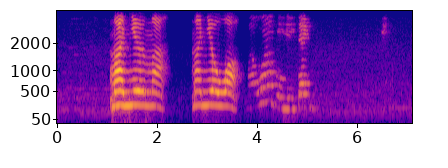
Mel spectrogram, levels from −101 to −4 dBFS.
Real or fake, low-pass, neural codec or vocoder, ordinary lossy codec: real; 3.6 kHz; none; Opus, 24 kbps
